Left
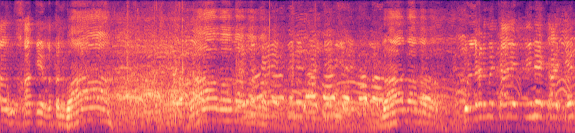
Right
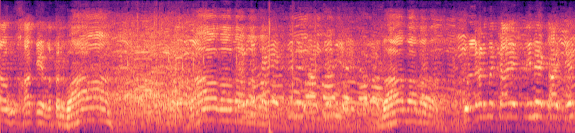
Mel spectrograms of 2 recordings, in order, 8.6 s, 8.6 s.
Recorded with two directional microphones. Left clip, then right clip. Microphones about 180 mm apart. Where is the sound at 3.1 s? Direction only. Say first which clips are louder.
Right 3 dB; 40° left (ahead or behind).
